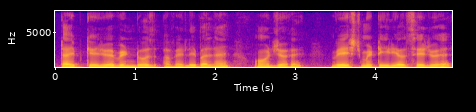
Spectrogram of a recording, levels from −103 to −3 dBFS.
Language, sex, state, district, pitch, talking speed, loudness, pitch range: Hindi, male, Chandigarh, Chandigarh, 100 Hz, 195 wpm, -17 LUFS, 100-105 Hz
